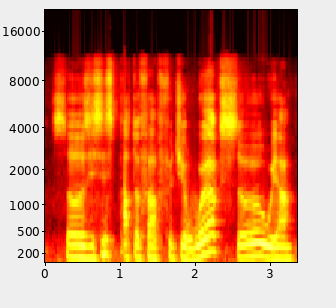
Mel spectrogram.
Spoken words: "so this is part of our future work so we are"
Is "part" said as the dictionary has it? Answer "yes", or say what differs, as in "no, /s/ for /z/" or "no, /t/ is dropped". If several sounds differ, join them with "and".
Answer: yes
